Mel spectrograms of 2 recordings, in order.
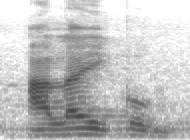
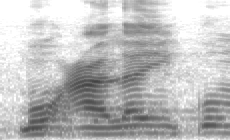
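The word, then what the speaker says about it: عليكم: Alaikum. Asalamualaikum warahmatullah. Assalamualaikum. Alaikum. Salah. Ini bukan huruf hamzah tapi ditekan a. Assalamualaik mu mua mua mualaikum warahmatullah.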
